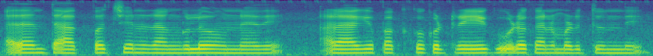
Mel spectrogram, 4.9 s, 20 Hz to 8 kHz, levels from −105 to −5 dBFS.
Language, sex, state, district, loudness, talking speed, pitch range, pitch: Telugu, female, Telangana, Mahabubabad, -16 LUFS, 120 wpm, 195-200 Hz, 200 Hz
